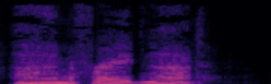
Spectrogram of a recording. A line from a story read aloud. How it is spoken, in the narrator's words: admitted Milo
